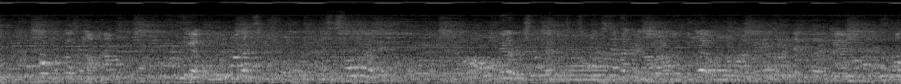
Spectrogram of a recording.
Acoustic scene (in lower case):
cafe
